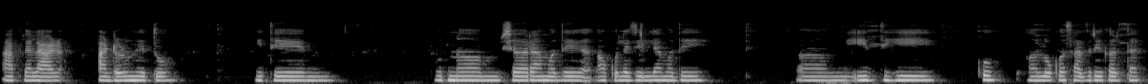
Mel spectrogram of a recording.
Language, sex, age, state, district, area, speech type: Marathi, female, 45-60, Maharashtra, Akola, rural, spontaneous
